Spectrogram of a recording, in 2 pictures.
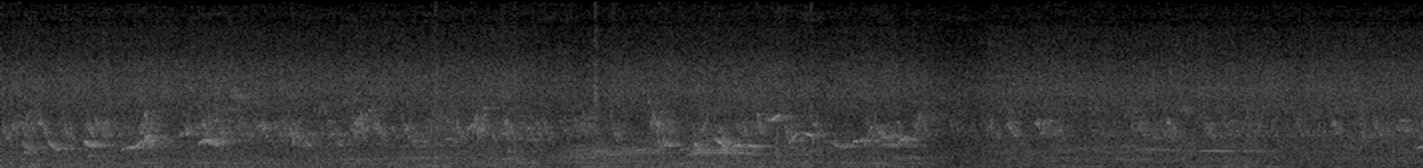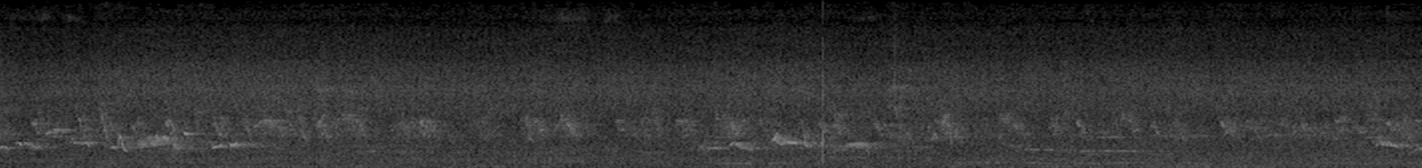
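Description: Small songbirds chirping and twittering on and off, with short warbled phrases, over a faint steady background noise of the open air.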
